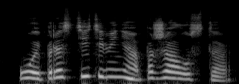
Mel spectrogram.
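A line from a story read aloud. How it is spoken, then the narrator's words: Exclaimed. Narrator (Russian): воскликнула Алиса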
